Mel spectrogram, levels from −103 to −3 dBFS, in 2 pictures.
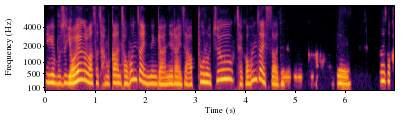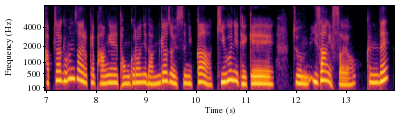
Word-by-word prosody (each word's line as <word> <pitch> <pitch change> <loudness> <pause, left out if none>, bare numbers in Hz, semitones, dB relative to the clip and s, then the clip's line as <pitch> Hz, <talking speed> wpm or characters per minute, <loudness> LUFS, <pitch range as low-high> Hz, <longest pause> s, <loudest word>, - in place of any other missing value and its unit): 이게 235 -1 +3
무슨 210 +1 -3
여행을 285 +7 +6
와서 225 -1 -1
잠깐 210 +3 -2
저 210 +2 -1
혼자 315 +7 0
있는 205 -2 -1
게 200 - -1
아니라 200 +1 -1
이제 195 +1 -4
앞으로 240 +6 0
쭉 325 +3 +2
제가 200 0 -5
혼자 320 +7 +1
있어야 200 -4 -3
되는 - - -5
거니까 395 0 -13 0.6
네 205 -2 +1 0.6
그래서 280 -1 0
갑자기 295 +5 0
혼자 345 -1 +2
이렇게 230 -2 -1
방에 225 +2 -1
덩그러니 230 +5 -1
남겨져 230 +5 0
있으니까 215 0 -1
기분이 275 +2 +2
되게 205 -1 +1 0.4
좀 210 -4 0
이상했어요. 225 -9 0 0.2
근데 250 +7 +2
230 Hz, 325 characters per minute, -19 LUFS, 205-275 Hz, 0.6 s, 여행을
